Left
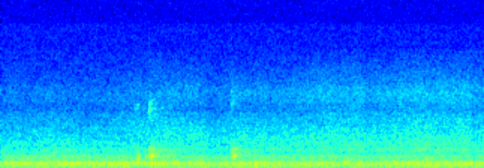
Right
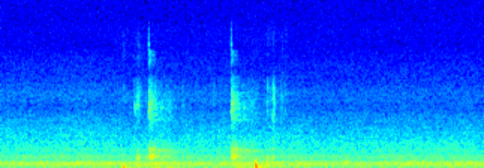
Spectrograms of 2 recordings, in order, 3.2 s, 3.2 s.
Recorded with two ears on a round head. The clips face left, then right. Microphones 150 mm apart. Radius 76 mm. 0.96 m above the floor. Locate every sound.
0.8 s footsteps: 40° right (ahead or behind); by 1.9 s 60° right (ahead or behind)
